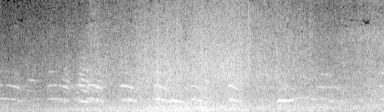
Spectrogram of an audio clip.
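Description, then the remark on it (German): Steady sea surf on the coast washes in a broad, continuous roar with wind buffeting the microphone, swelling slightly mid-way; faint chirping calls, like seabirds, flicker above the noise. “Jetzt geht's ans Meer.”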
